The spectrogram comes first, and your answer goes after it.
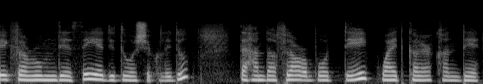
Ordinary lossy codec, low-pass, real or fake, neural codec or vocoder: none; none; fake; codec, 16 kHz, 0.5 kbps, X-Codec, WavLM features, trained on Multilingual LibriSpeech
